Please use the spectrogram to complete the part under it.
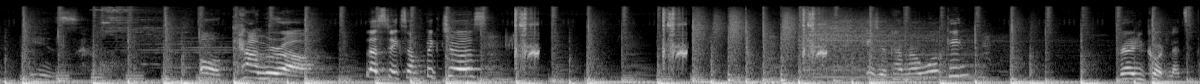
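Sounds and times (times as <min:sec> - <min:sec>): children's music with drum beat: 0:00.0 - 0:12.0
camera shutter click: 0:05.1 - 0:05.4, 0:06.6 - 0:06.9, 0:08.0 - 0:08.4.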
